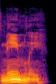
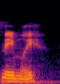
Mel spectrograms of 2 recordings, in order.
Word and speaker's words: NAMLE: which we'll refer to as NAMLE on the show. That's how you pronounce it, right? – Yes, it is NAMLE.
